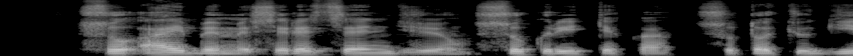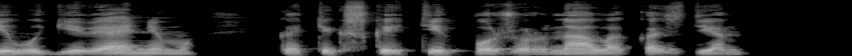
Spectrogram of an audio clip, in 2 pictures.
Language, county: Lithuanian, Klaipėda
